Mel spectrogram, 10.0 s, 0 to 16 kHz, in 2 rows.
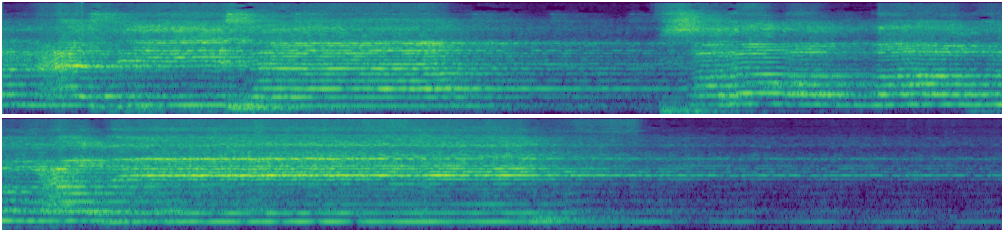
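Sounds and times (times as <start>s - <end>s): man reciting a long held note: 0.0s - 9.1s.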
